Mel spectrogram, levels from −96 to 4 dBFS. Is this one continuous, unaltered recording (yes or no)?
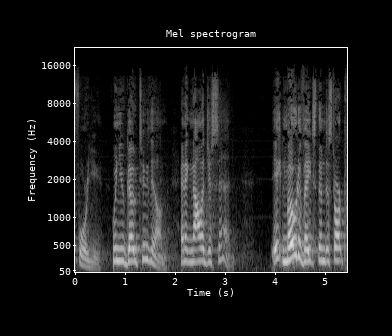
yes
